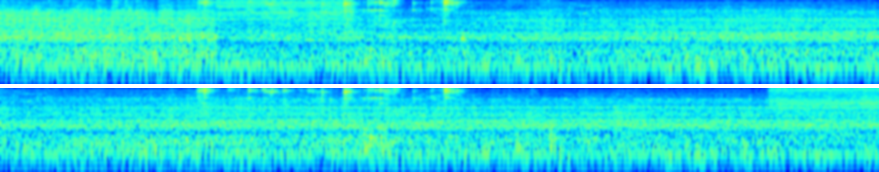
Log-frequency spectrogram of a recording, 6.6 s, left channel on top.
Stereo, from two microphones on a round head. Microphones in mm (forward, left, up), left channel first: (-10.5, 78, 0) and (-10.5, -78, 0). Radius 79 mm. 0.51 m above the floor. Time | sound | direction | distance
1.5 | keys jangling | 30° right (ahead or behind) | 1.2 m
